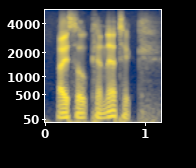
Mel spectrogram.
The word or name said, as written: isokinetic exercise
